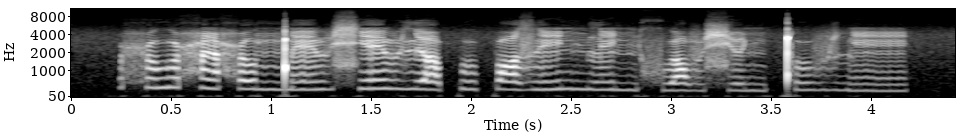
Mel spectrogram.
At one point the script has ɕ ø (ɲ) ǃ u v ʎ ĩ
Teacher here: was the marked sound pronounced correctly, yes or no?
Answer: yes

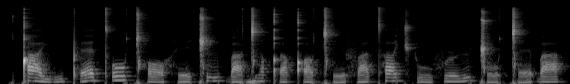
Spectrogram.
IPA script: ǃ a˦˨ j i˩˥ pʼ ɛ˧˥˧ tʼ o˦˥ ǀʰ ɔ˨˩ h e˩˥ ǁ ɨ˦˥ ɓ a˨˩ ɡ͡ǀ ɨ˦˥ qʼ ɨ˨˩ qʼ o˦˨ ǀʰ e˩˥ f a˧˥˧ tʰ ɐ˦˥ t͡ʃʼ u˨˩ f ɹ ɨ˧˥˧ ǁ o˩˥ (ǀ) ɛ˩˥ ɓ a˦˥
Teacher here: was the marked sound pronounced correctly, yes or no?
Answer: yes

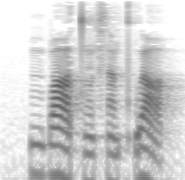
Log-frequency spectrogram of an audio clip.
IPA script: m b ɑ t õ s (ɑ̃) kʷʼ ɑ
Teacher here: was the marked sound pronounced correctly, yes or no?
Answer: yes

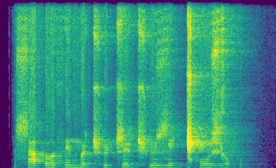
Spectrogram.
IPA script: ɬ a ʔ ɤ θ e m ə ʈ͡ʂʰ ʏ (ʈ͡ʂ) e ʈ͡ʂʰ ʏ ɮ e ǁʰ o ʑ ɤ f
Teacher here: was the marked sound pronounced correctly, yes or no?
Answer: yes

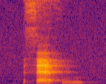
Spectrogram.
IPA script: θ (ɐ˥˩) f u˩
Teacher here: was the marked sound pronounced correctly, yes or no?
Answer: no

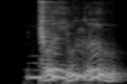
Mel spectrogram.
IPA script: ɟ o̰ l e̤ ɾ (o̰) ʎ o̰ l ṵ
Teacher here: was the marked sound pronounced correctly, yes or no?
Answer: no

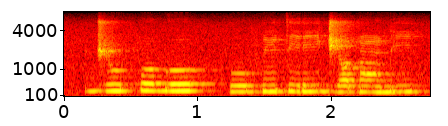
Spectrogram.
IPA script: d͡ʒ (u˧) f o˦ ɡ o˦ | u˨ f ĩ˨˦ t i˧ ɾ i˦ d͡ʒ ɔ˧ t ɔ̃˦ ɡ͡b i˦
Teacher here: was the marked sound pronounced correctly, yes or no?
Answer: yes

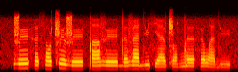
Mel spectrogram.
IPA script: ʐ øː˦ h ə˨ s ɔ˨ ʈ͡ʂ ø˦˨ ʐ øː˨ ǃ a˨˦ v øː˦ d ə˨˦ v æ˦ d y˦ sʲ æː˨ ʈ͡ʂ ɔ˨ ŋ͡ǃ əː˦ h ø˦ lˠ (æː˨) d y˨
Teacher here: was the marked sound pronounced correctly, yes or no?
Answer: no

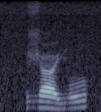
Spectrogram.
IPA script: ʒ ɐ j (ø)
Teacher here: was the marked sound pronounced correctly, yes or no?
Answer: no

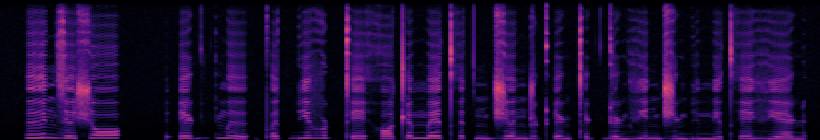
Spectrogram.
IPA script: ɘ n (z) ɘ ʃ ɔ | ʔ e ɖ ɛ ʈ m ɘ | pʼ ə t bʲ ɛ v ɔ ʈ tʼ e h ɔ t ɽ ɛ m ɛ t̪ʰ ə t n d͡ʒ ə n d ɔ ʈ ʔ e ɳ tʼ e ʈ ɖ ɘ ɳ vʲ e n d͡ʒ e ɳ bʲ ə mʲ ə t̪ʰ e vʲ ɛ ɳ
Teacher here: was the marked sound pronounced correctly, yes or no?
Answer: yes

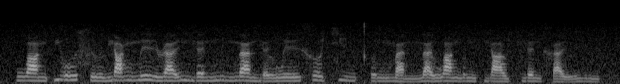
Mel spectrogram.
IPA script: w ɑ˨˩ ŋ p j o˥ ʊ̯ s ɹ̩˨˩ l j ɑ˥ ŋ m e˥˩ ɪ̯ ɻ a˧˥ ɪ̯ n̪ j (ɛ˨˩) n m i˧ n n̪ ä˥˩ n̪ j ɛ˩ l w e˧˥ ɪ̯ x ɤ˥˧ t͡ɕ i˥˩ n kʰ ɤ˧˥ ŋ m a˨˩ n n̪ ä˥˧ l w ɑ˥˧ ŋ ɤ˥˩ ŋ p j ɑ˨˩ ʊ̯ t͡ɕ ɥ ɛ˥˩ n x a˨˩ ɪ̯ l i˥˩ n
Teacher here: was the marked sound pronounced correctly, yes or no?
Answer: no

